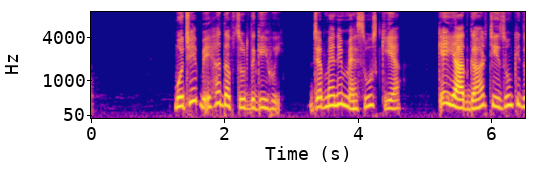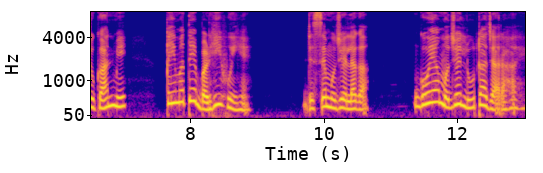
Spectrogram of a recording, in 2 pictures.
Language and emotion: Urdu, sad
